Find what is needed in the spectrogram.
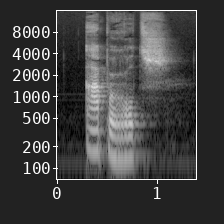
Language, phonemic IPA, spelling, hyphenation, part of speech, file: Dutch, /ˈaːpənˌrɔts/, apenrots, apen‧rots, noun, Nl-apenrots.ogg
- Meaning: a rock on which monkeys live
